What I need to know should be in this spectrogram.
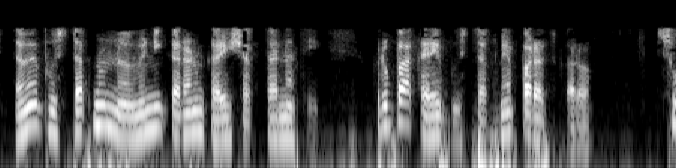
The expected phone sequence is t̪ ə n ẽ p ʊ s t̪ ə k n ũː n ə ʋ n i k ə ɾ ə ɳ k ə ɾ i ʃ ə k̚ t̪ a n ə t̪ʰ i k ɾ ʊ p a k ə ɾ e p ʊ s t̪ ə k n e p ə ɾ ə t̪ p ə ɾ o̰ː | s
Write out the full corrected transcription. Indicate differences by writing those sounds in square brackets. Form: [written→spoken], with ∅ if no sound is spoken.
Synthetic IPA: t̪ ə [n→m] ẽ p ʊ s t̪ ə k n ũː n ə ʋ n i k ə ɾ ə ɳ k ə ɾ i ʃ ə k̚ t̪ a n ə t̪ʰ i k ɾ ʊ p a k ə ɾ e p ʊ s t̪ ə k n e p ə ɾ ə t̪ [p→k] ə ɾ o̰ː | s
